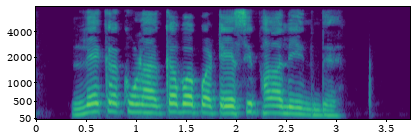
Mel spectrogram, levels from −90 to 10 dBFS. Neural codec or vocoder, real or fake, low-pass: codec, 16 kHz in and 24 kHz out, 2.2 kbps, FireRedTTS-2 codec; fake; 7.2 kHz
